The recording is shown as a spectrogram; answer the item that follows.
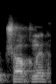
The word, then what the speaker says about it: chocolate: we all crave for chocolate I crave I love chocolate who doesn't like chocolate must not be a human probably so it's it has three syllables choco lat okay in Italiano foreign do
